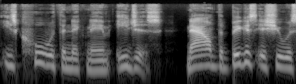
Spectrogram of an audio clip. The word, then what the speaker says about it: Aegis: you say it is Aegis, with a strong emphasis on the G.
